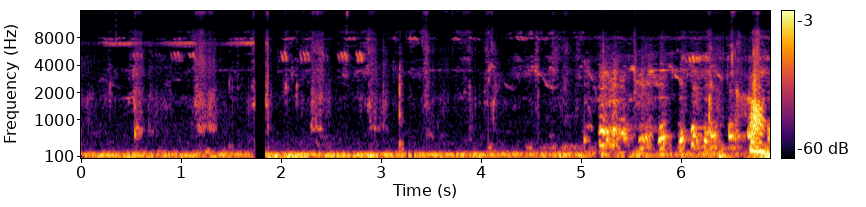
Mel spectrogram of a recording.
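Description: Chickens cluck softly in a rural yard near a vegetable plot, with scattered faint calls against a low background rumble and a slightly busier, closer flurry of clucks toward the end.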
